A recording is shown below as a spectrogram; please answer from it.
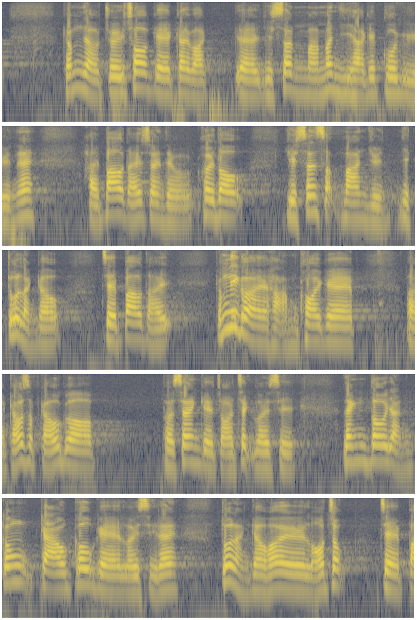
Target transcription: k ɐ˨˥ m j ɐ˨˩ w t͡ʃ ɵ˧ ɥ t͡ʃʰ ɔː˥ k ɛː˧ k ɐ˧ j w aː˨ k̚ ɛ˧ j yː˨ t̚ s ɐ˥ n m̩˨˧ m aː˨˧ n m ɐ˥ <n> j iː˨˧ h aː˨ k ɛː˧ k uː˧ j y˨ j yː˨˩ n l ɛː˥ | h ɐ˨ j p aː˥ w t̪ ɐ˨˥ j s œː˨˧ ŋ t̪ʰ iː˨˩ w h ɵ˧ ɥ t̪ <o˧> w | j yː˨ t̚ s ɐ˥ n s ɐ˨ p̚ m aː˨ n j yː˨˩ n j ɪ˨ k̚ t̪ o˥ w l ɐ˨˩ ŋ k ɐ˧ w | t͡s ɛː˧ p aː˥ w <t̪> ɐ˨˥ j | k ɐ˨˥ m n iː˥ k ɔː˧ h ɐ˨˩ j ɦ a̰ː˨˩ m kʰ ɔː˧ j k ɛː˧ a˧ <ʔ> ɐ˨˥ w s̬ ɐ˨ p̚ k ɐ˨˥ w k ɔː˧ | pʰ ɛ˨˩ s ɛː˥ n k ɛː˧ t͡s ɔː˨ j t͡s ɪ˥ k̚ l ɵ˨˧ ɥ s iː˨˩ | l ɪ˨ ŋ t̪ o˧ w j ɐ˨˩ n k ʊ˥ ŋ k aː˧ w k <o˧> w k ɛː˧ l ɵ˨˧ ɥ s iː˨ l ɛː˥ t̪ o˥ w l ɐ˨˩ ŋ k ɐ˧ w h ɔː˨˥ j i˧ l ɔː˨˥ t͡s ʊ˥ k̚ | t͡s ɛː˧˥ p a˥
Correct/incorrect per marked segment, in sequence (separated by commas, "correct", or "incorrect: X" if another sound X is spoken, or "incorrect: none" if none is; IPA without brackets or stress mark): correct, correct, correct, incorrect: k, incorrect: o˥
